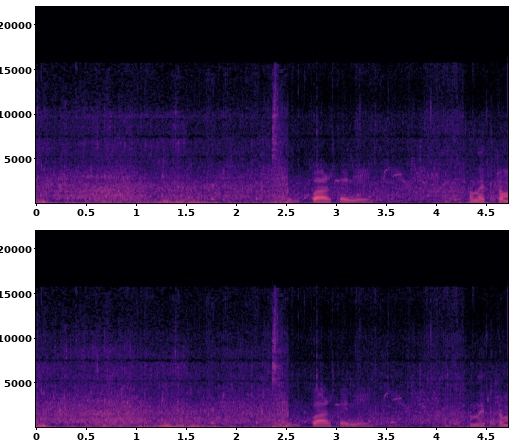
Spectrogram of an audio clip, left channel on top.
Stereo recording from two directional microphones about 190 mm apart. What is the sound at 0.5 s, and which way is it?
Stream, 55° right (ahead or behind).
